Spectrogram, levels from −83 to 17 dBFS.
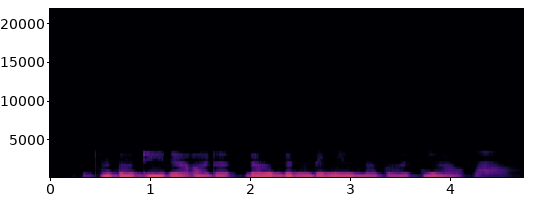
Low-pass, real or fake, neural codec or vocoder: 3.6 kHz; fake; codec, 16 kHz, 0.5 kbps, FunCodec, trained on Chinese and English, 25 frames a second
